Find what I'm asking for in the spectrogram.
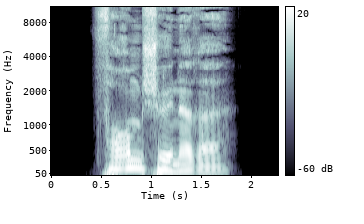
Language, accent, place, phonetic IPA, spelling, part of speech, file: German, Germany, Berlin, [ˈfɔʁmˌʃøːnəʁə], formschönere, adjective, De-formschönere.ogg
- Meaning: inflection of formschön: 1. strong/mixed nominative/accusative feminine singular comparative degree 2. strong nominative/accusative plural comparative degree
